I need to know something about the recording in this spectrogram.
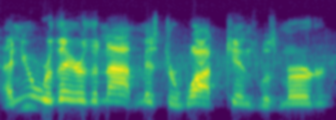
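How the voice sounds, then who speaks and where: An actor playing a smug, folksy country lawyer in a comic radio play, with theatrical courtroom patter. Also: male voice, sits high, fast, muffled recording, close to an everyday voice. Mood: showboating. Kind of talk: comedic old-time radio play acting.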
